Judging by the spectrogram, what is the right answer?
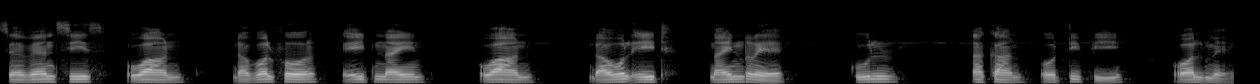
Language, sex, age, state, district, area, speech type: Santali, male, 18-30, West Bengal, Purba Bardhaman, rural, read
